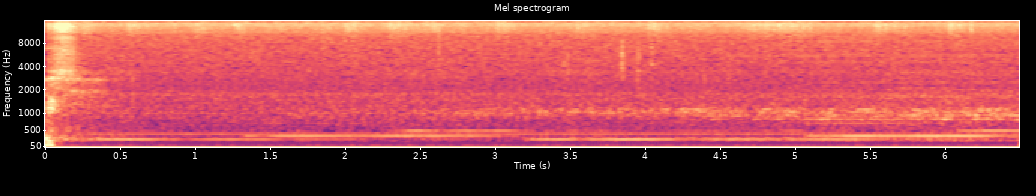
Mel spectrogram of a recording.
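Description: Room tone: a steady hiss with faint humming tones that shift in pitch every second or two, and no distinct event.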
